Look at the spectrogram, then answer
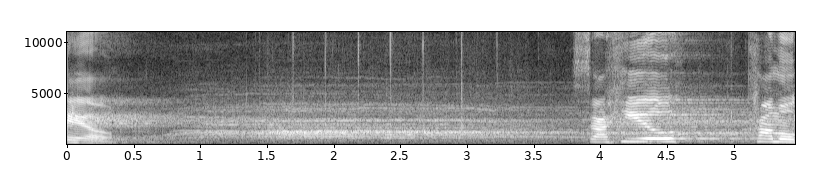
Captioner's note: audience cheering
